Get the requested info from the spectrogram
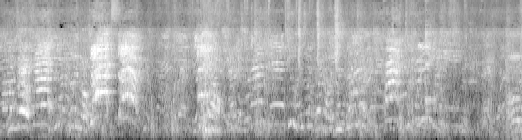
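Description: Children's high voices shouting and calling out over one another, with some adult speech mixed in.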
